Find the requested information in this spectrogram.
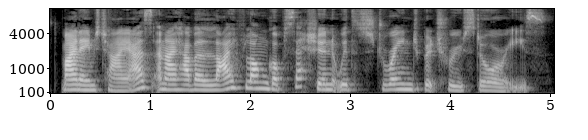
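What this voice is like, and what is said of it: Odd-sounding voice, like a cold. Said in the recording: “my voice sounds a little odd. I'm currently trying to fend off some kind of cold or virus or something.”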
